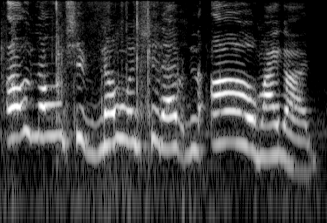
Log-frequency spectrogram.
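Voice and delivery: ordinary delivery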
